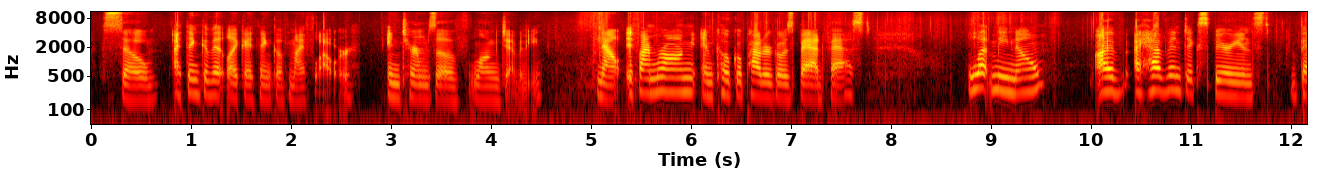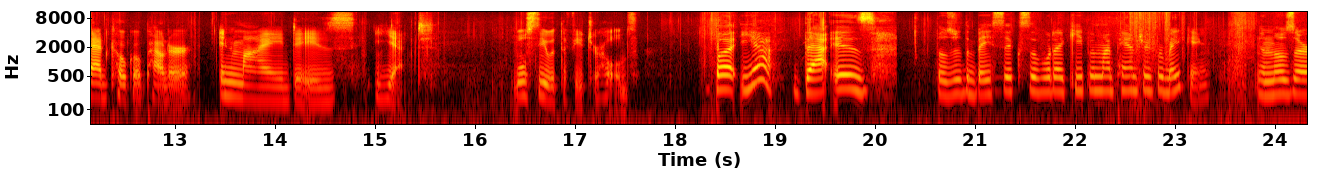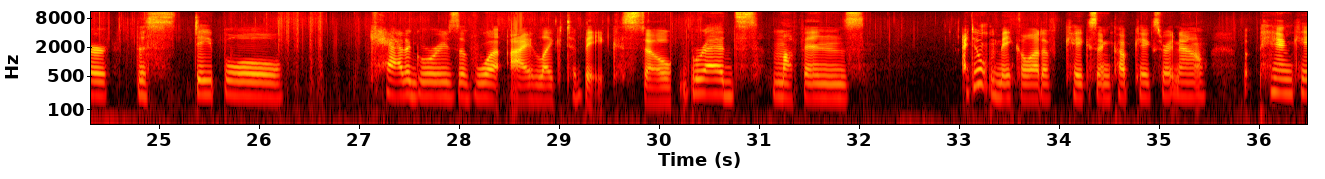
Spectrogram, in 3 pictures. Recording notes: I apologize for static that you may hear! Newbie mistake when it came to my choice of clothing, on the day I recorded.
